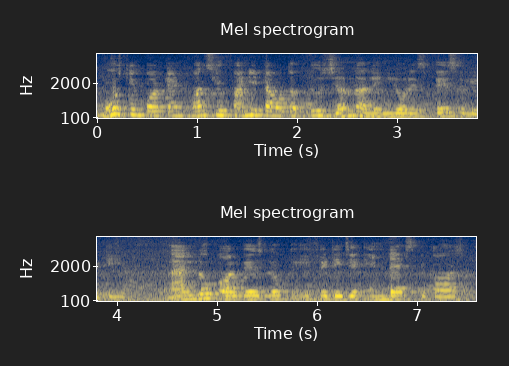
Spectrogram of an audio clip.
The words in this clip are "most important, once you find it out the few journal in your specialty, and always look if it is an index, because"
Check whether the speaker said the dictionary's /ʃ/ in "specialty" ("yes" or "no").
no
